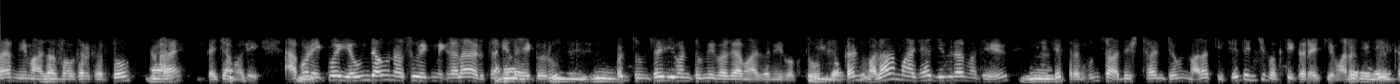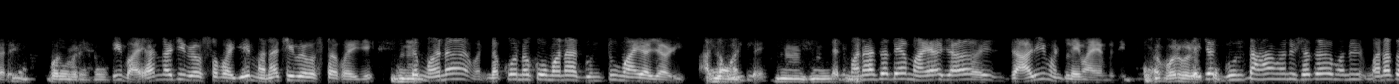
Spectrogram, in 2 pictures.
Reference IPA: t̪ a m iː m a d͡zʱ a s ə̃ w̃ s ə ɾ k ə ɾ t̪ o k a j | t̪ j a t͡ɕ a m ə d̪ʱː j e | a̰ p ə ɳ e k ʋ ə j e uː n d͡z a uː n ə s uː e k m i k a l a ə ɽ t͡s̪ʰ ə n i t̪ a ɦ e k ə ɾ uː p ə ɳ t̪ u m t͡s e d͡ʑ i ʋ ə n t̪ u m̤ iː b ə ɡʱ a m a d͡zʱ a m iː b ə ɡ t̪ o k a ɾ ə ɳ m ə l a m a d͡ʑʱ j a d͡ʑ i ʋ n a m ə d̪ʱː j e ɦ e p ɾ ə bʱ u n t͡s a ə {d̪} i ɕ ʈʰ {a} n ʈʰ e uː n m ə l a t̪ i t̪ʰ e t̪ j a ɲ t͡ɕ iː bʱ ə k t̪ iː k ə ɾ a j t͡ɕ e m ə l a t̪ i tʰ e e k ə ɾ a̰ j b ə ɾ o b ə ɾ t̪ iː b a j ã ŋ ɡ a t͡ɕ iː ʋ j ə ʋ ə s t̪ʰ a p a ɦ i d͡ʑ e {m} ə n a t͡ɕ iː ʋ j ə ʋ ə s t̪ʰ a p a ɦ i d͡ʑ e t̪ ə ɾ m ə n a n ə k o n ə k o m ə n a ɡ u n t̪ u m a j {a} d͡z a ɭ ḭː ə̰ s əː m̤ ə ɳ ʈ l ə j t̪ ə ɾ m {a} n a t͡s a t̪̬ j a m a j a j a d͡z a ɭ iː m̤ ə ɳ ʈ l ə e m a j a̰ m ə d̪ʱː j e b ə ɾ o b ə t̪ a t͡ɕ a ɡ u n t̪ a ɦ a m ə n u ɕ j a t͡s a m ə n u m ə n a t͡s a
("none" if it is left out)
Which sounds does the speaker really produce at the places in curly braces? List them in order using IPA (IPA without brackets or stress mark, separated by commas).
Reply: d̪, a, m, a, ə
